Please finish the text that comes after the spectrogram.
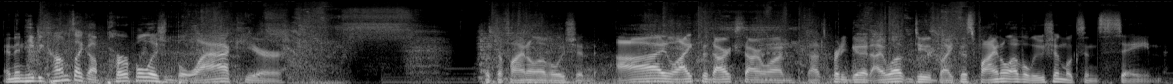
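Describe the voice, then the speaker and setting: A man's voice: lowish voice, expressive, measured pace, over music. A man giving casual, off-the-cuff reaction commentary as a video host, thinking aloud in an informal, exclamatory way.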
